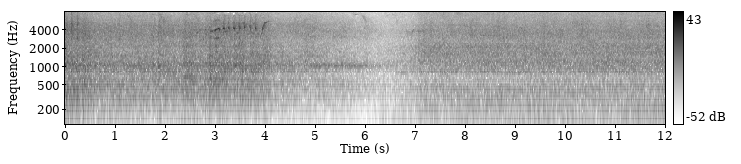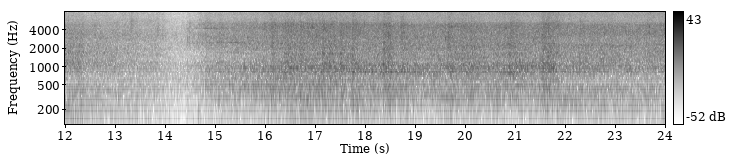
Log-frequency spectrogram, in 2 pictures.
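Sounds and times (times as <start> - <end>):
thin train whine: 0.0 - 24.0
train wheels rushing on rails: 0.0 - 24.0.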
